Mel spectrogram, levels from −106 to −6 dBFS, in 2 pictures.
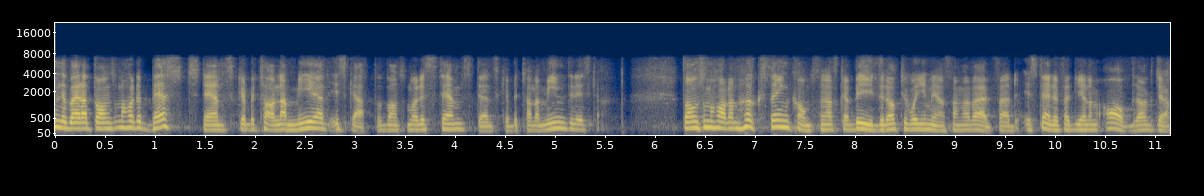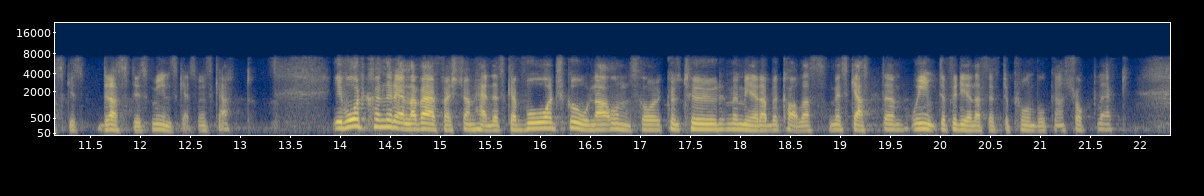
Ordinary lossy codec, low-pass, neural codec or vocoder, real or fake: Opus, 24 kbps; 7.2 kHz; codec, 16 kHz, 1.1 kbps, Voila-Tokenizer; fake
